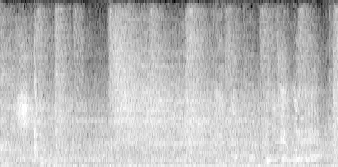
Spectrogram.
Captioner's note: spectators cheering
